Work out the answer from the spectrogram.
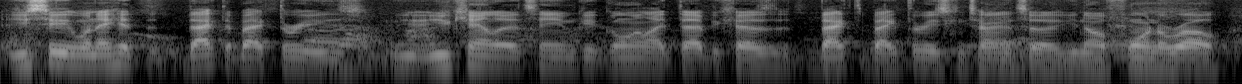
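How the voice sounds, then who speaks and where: A man's voice: fairly low pitch, level tone, fast talker. A young man, a college basketball player, talking casually in a post-game interview. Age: young adult. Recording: crowd chatter behind.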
